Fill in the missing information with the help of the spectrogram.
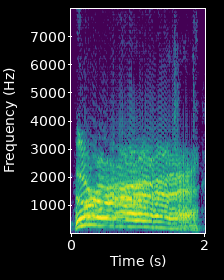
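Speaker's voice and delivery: long falling mock scream; flying-through-air yell. Shrek sent flying by the dragon, long falling yell. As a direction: yell high, sliding down as it fades.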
